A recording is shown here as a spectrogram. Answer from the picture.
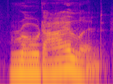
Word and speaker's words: Rhode Island: Again, we're going to stress the second word here, island, and that white tie vowel sound. Island, island, lind, lind, island, Rhode Island. Do you hear how my voice continues that D sound at the end of road right on into the beginning of island?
